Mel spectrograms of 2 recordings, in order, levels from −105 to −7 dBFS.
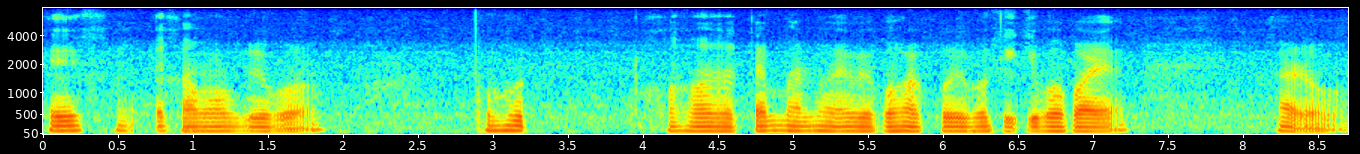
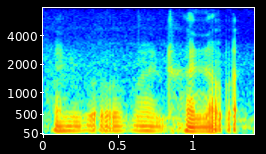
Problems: none marked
